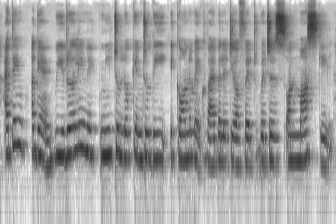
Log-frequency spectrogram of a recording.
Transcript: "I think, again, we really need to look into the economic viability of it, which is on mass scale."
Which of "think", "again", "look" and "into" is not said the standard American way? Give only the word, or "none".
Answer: think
